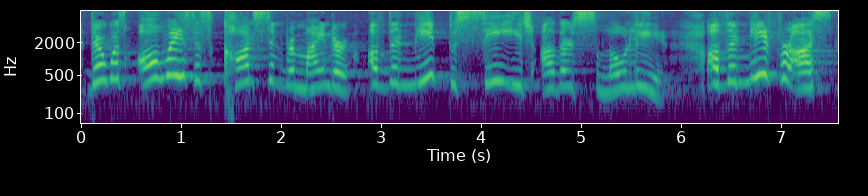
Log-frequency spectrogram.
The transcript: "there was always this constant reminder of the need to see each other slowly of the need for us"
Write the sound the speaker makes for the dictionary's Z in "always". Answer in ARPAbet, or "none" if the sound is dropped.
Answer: Z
